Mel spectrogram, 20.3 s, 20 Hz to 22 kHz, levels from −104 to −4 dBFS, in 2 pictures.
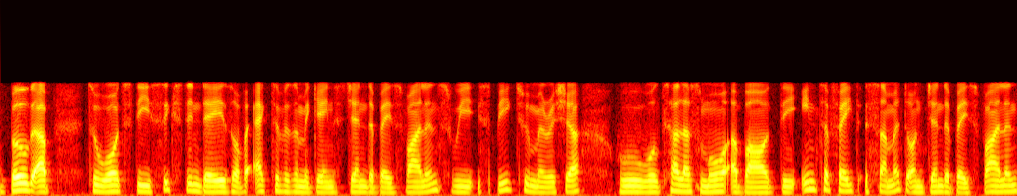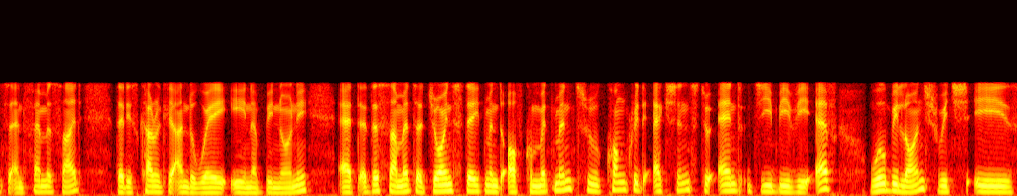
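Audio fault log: Nothing's going wrong in this speech clip; it just has the narrow, phone-line sound of G.711 telephone coding, with nothing above about 3.8 kHz coming through.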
